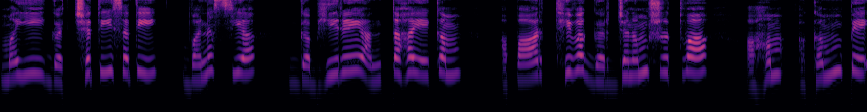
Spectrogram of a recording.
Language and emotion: Sanskrit, fearful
